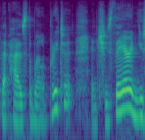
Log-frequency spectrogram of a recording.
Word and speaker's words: Brigid: So, you know, if you're talking about more of like an Irish pronunciation, it's Brigid.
